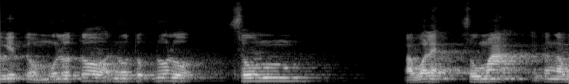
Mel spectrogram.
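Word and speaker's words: ثم: Nggak boleh dibaca summa, nggak boleh, tapi sum harus ada kerasa menahan mimnya. Sum mau panjang boleh, tapi minimal begitu. Mulut tuh nutup dulu. Sum nggak boleh, suma itu nggak boleh, tapi sum boleh.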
